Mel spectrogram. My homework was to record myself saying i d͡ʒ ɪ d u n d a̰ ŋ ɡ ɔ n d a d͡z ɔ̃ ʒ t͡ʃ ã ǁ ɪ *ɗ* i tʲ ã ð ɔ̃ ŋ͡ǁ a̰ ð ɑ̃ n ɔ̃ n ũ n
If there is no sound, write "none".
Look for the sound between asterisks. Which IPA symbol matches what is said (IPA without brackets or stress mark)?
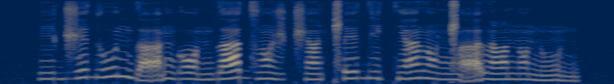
d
